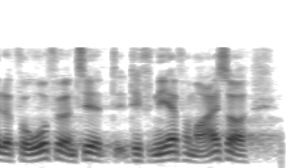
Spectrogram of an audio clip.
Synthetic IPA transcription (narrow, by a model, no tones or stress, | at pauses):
elɐfɒ̽o̝ɐfø̰ːɐnt͡sʰe̝læd̥e̝fine̝̰ːɐfɒ̽mɑ̈ɪsɒ̽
